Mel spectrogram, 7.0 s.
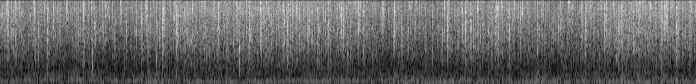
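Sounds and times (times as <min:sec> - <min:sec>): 
tree fire: 0:00.0 - 0:06.9.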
